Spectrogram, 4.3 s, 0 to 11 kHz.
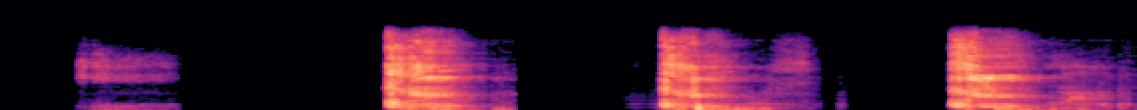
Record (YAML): three_cough_length: 4.3 s
three_cough_amplitude: 29831
three_cough_signal_mean_std_ratio: 0.32
survey_phase: beta (2021-08-13 to 2022-03-07)
age: 18-44
gender: Female
wearing_mask: 'No'
symptom_cough_any: true
symptom_runny_or_blocked_nose: true
symptom_sore_throat: true
symptom_fatigue: true
symptom_fever_high_temperature: true
symptom_change_to_sense_of_smell_or_taste: true
symptom_loss_of_taste: true
symptom_onset: 4 days
smoker_status: Never smoked
respiratory_condition_asthma: false
respiratory_condition_other: false
recruitment_source: Test and Trace
submission_delay: 3 days
covid_test_result: Positive
covid_test_method: ePCR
